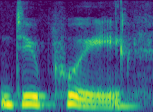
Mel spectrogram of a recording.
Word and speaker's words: Dupuis: right Lindsay it's um dupu dup it's a French name in English it's dupu in French it would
